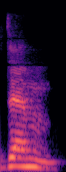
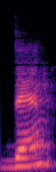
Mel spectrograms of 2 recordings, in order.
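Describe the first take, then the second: First: Them ending with closed lips on M. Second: Then ending on an open N. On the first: Teacher modelling them with final M for the class. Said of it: "and this is them". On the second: Teacher modelling then with final N for the students. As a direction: say then, end with the mouth open on N. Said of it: "So that's why we say then". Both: Shown as a demonstration.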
